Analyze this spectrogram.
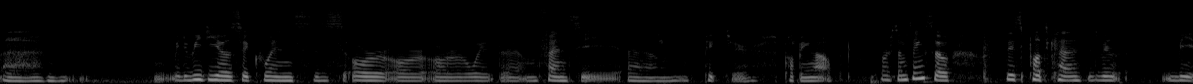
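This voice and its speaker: A woman with a Swiss German accent speaks at a fairly slow pace, her fairly low voice dark and mellow in tone, with ordinary pitch variation. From Switzerland (German-speaking). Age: 40s. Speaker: podcast host, knitter and spinner. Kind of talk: casual monologue. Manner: halting, many fillers and pauses.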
